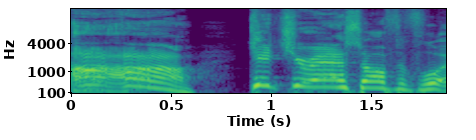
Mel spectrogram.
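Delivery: stern, scolding tone.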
